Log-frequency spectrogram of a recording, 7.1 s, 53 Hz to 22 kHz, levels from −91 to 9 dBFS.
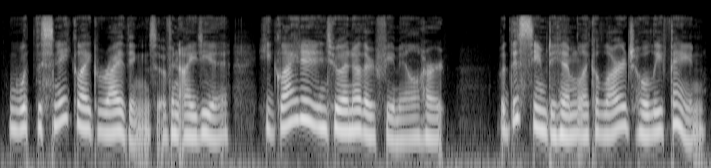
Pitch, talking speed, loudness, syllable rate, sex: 200 Hz, 200 wpm, -16 LUFS, 5.7 syllables/s, female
